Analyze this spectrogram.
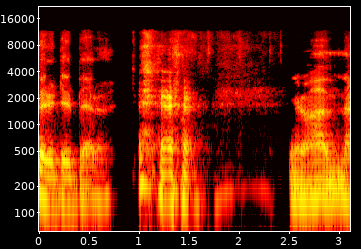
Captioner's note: laughing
